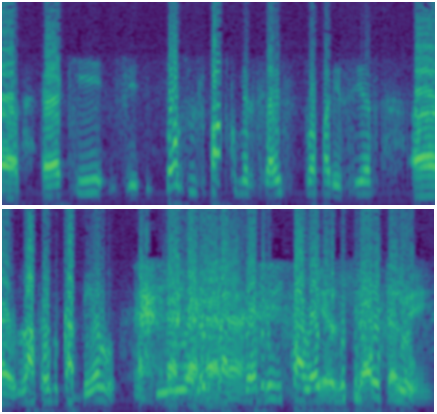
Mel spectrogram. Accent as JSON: {"language": "Portuguese", "region": "Piauí", "country": "Brazil", "lives_now": "Porto Alegre, Brazil", "said": "eu, no caso, sou do Piauí, mas moro em Porto Alegre"}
